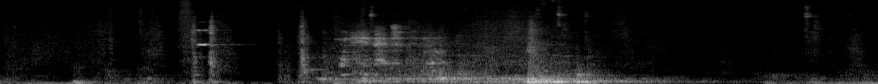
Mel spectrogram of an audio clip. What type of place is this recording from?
elevator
